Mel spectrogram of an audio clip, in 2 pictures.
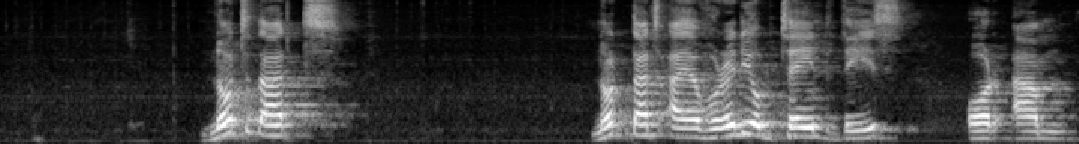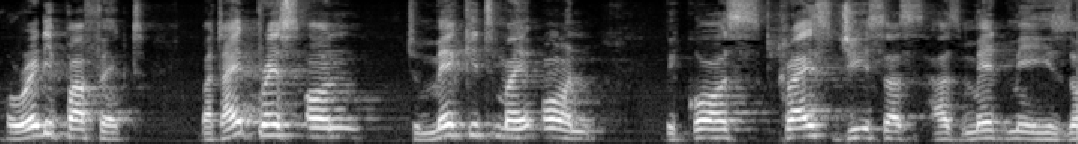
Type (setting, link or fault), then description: setting, large echoing room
